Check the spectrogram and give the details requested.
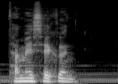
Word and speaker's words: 다메섹: 다메섹은 지금의 시리아의 수도인 다마스커스의 히브리식 발음입니다.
